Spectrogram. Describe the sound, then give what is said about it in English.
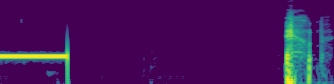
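A loud, steady telephone dial tone, heard while placing a call, hums for under a second and cuts off with a click, followed by near silence and then a brief cough. “I got the number. Do I dare do it?”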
